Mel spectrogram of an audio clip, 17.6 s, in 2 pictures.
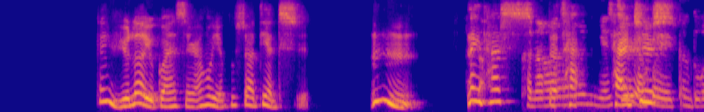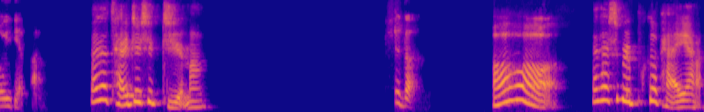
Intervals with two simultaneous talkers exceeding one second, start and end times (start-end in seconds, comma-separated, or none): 6.5-8.5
